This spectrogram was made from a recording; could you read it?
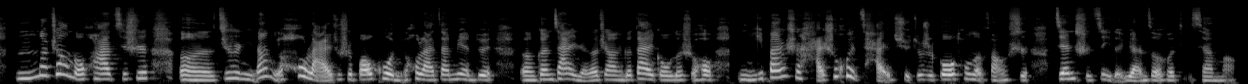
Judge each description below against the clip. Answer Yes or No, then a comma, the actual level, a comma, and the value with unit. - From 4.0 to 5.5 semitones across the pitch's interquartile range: Yes, average, 4.7 semitones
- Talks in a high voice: Yes, high, 230 Hz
